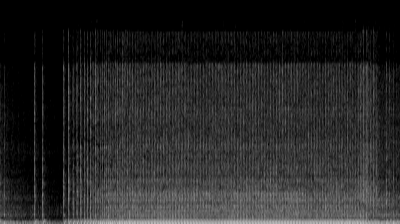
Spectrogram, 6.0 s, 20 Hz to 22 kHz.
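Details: Rebuilt LADA RX engine, possibly 1.8L with a new camshaft, running with no exhaust, just the manifold. Only one of three fitted spark plugs is connected and one plug is out. It catches after a few turns into an uneven, lumpy chuff with an open-manifold bark; it still needs valve, carb and ignition adjustment.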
